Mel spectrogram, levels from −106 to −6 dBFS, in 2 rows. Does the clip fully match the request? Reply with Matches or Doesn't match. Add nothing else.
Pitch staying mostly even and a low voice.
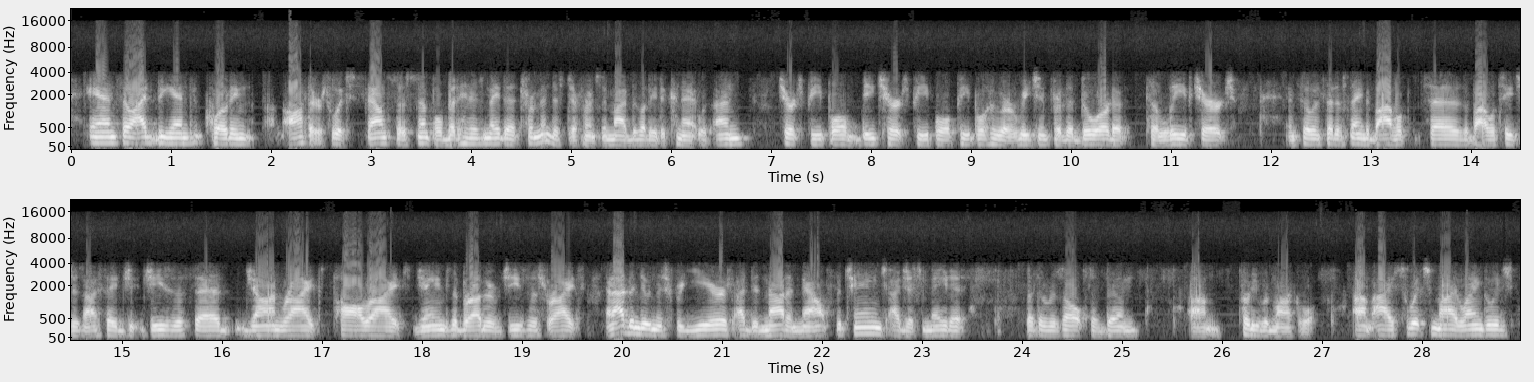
Matches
